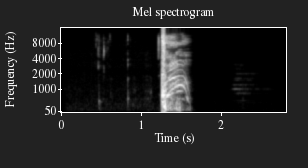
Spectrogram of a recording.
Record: {"cough_length": "2.8 s", "cough_amplitude": 32768, "cough_signal_mean_std_ratio": 0.24, "survey_phase": "beta (2021-08-13 to 2022-03-07)", "age": "45-64", "gender": "Female", "wearing_mask": "No", "symptom_cough_any": true, "symptom_runny_or_blocked_nose": true, "symptom_sore_throat": true, "symptom_fatigue": true, "symptom_onset": "3 days", "smoker_status": "Never smoked", "recruitment_source": "Test and Trace", "submission_delay": "1 day", "covid_test_result": "Positive", "covid_test_method": "RT-qPCR", "covid_ct_value": 23.3, "covid_ct_gene": "N gene"}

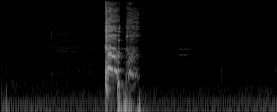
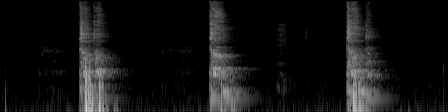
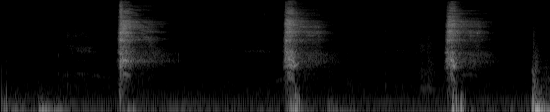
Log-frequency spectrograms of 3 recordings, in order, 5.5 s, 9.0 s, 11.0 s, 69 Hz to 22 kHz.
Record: {"cough_length": "5.5 s", "cough_amplitude": 6750, "cough_signal_mean_std_ratio": 0.27, "three_cough_length": "9.0 s", "three_cough_amplitude": 9406, "three_cough_signal_mean_std_ratio": 0.29, "exhalation_length": "11.0 s", "exhalation_amplitude": 2920, "exhalation_signal_mean_std_ratio": 0.39, "survey_phase": "beta (2021-08-13 to 2022-03-07)", "age": "65+", "gender": "Female", "wearing_mask": "No", "symptom_none": true, "smoker_status": "Never smoked", "respiratory_condition_asthma": false, "respiratory_condition_other": false, "recruitment_source": "REACT", "submission_delay": "2 days", "covid_test_result": "Negative", "covid_test_method": "RT-qPCR"}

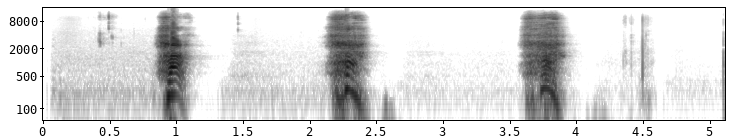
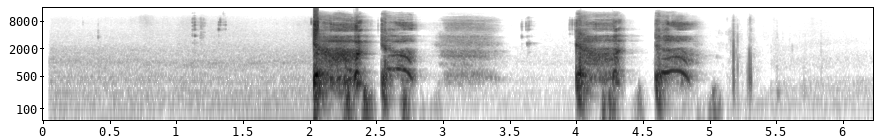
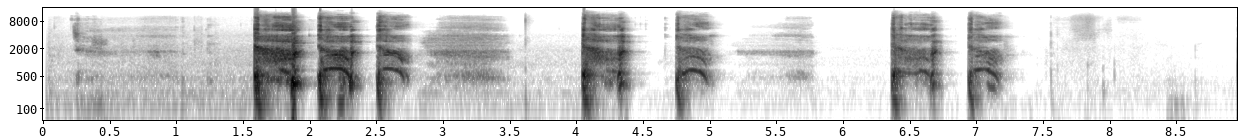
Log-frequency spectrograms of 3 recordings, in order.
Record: {"exhalation_length": "5.1 s", "exhalation_amplitude": 32768, "exhalation_signal_mean_std_ratio": 0.24, "cough_length": "6.2 s", "cough_amplitude": 32768, "cough_signal_mean_std_ratio": 0.29, "three_cough_length": "9.0 s", "three_cough_amplitude": 32768, "three_cough_signal_mean_std_ratio": 0.31, "survey_phase": "beta (2021-08-13 to 2022-03-07)", "age": "45-64", "gender": "Male", "wearing_mask": "No", "symptom_new_continuous_cough": true, "symptom_shortness_of_breath": true, "symptom_sore_throat": true, "symptom_fatigue": true, "symptom_fever_high_temperature": true, "symptom_onset": "3 days", "smoker_status": "Never smoked", "respiratory_condition_asthma": false, "respiratory_condition_other": false, "recruitment_source": "Test and Trace", "submission_delay": "1 day", "covid_test_result": "Positive", "covid_test_method": "RT-qPCR", "covid_ct_value": 16.0, "covid_ct_gene": "ORF1ab gene", "covid_ct_mean": 16.3, "covid_viral_load": "4400000 copies/ml", "covid_viral_load_category": "High viral load (>1M copies/ml)"}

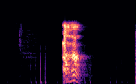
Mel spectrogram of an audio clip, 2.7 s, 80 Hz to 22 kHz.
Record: {"cough_length": "2.7 s", "cough_amplitude": 29808, "cough_signal_mean_std_ratio": 0.3, "survey_phase": "beta (2021-08-13 to 2022-03-07)", "age": "65+", "gender": "Male", "wearing_mask": "No", "symptom_none": true, "smoker_status": "Never smoked", "respiratory_condition_asthma": false, "respiratory_condition_other": false, "recruitment_source": "REACT", "submission_delay": "1 day", "covid_test_result": "Negative", "covid_test_method": "RT-qPCR"}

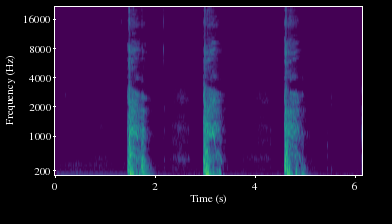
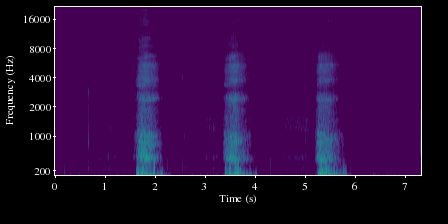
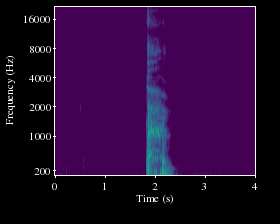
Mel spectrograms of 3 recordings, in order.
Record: {"three_cough_length": "6.1 s", "three_cough_amplitude": 32767, "three_cough_signal_mean_std_ratio": 0.24, "exhalation_length": "7.3 s", "exhalation_amplitude": 3213, "exhalation_signal_mean_std_ratio": 0.38, "cough_length": "4.0 s", "cough_amplitude": 7441, "cough_signal_mean_std_ratio": 0.29, "survey_phase": "beta (2021-08-13 to 2022-03-07)", "age": "45-64", "gender": "Male", "wearing_mask": "No", "symptom_runny_or_blocked_nose": true, "symptom_other": true, "smoker_status": "Never smoked", "respiratory_condition_asthma": false, "respiratory_condition_other": false, "recruitment_source": "Test and Trace", "submission_delay": "0 days", "covid_test_result": "Negative", "covid_test_method": "LFT"}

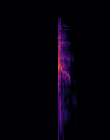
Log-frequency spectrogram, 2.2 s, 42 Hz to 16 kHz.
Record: {"cough_length": "2.2 s", "cough_amplitude": 26587, "cough_signal_mean_std_ratio": 0.15, "survey_phase": "alpha (2021-03-01 to 2021-08-12)", "age": "18-44", "gender": "Male", "wearing_mask": "No", "symptom_abdominal_pain": true, "symptom_fatigue": true, "symptom_fever_high_temperature": true, "symptom_headache": true, "smoker_status": "Never smoked", "respiratory_condition_asthma": false, "respiratory_condition_other": false, "recruitment_source": "Test and Trace", "submission_delay": "2 days", "covid_test_result": "Positive", "covid_test_method": "RT-qPCR", "covid_ct_value": 15.5, "covid_ct_gene": "ORF1ab gene", "covid_ct_mean": 16.2, "covid_viral_load": "5000000 copies/ml", "covid_viral_load_category": "High viral load (>1M copies/ml)"}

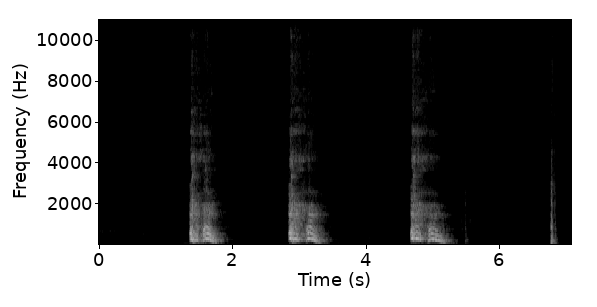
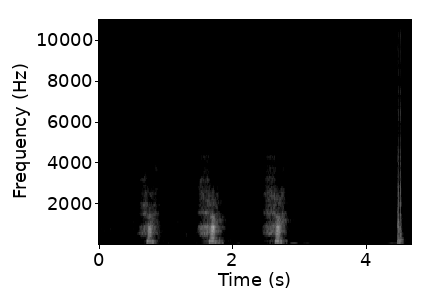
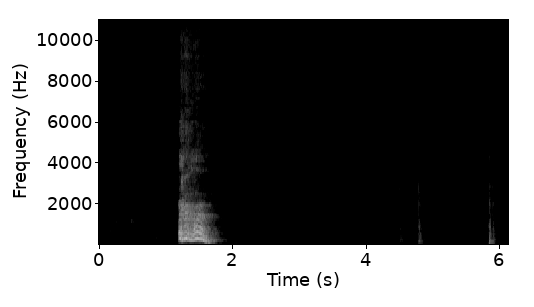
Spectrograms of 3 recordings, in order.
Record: {"three_cough_length": "7.1 s", "three_cough_amplitude": 11190, "three_cough_signal_mean_std_ratio": 0.33, "exhalation_length": "4.7 s", "exhalation_amplitude": 4523, "exhalation_signal_mean_std_ratio": 0.26, "cough_length": "6.1 s", "cough_amplitude": 12339, "cough_signal_mean_std_ratio": 0.22, "survey_phase": "beta (2021-08-13 to 2022-03-07)", "age": "65+", "gender": "Male", "wearing_mask": "No", "symptom_none": true, "smoker_status": "Ex-smoker", "respiratory_condition_asthma": false, "respiratory_condition_other": false, "recruitment_source": "REACT", "submission_delay": "1 day", "covid_test_result": "Negative", "covid_test_method": "RT-qPCR", "influenza_a_test_result": "Negative", "influenza_b_test_result": "Negative"}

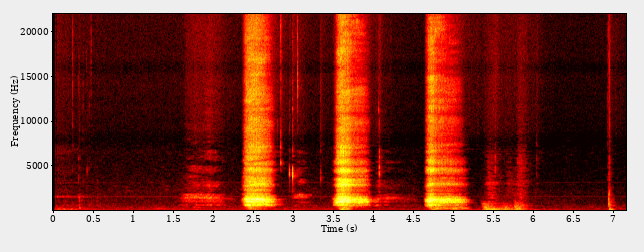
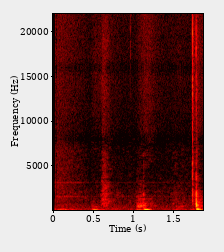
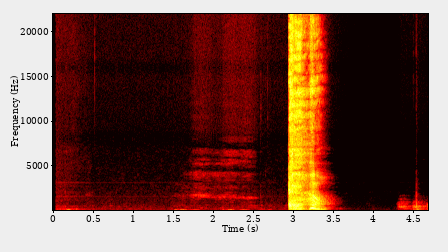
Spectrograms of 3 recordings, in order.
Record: {"exhalation_length": "7.2 s", "exhalation_amplitude": 32766, "exhalation_signal_mean_std_ratio": 0.32, "three_cough_length": "1.9 s", "three_cough_amplitude": 1795, "three_cough_signal_mean_std_ratio": 0.37, "cough_length": "4.7 s", "cough_amplitude": 32768, "cough_signal_mean_std_ratio": 0.23, "survey_phase": "beta (2021-08-13 to 2022-03-07)", "age": "45-64", "gender": "Female", "wearing_mask": "No", "symptom_none": true, "smoker_status": "Ex-smoker", "respiratory_condition_asthma": false, "respiratory_condition_other": false, "recruitment_source": "REACT", "submission_delay": "0 days", "covid_test_result": "Negative", "covid_test_method": "RT-qPCR"}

